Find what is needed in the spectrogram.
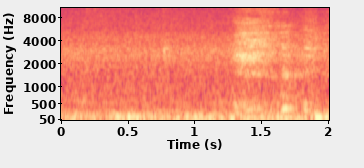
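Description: Low rumbling handling noise from a handheld microphone, with a brief rustle about a second and a half in and a thump near the end as the microphone is gripped.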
